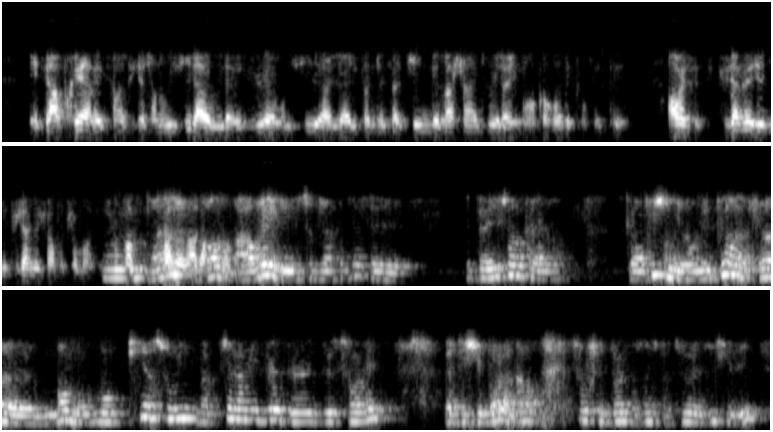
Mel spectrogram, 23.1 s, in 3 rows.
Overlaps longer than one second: present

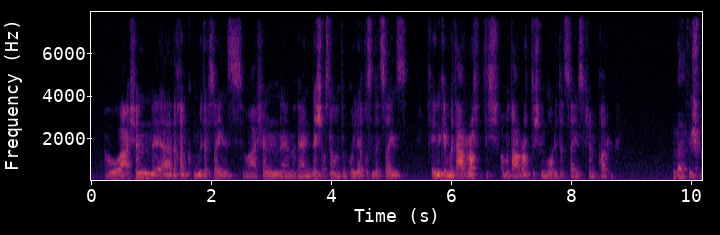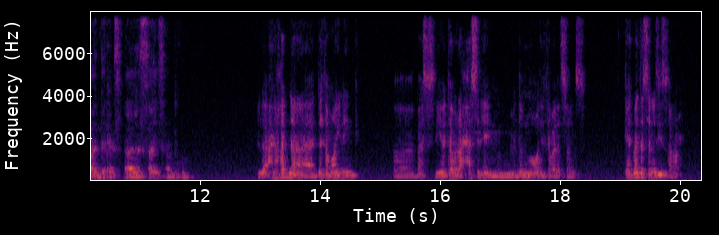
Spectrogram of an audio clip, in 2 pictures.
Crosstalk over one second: none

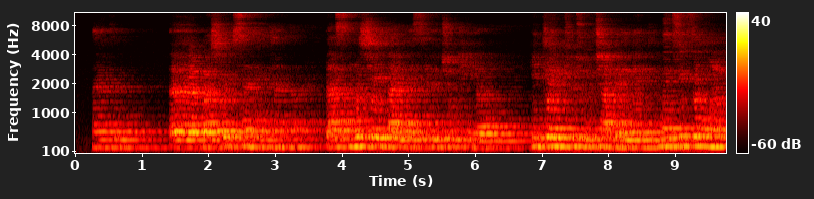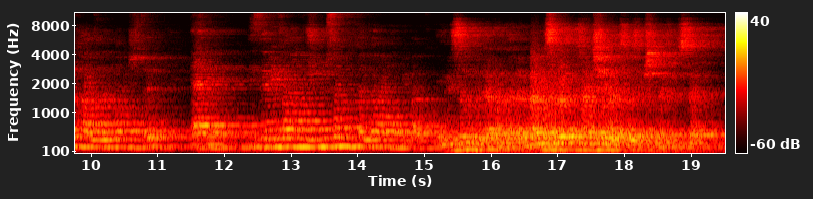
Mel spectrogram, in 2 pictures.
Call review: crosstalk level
none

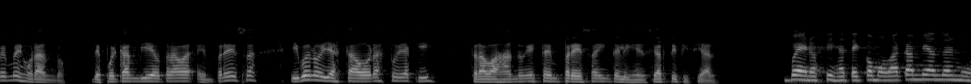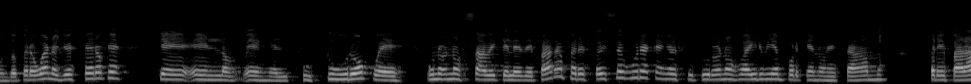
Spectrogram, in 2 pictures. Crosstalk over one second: none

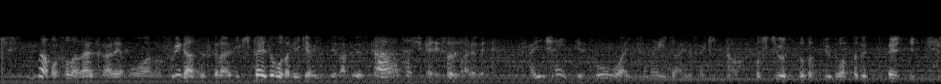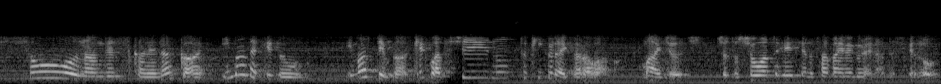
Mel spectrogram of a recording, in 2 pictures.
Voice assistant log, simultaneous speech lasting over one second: none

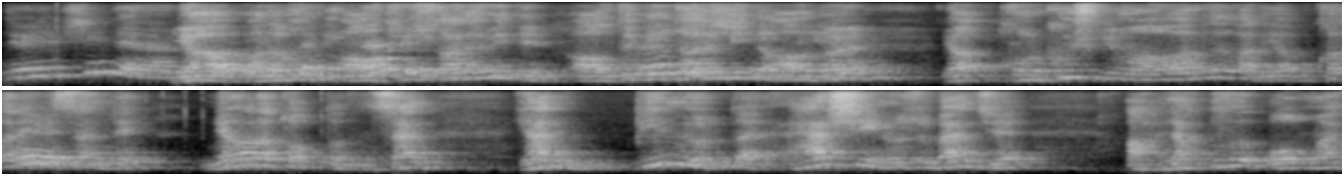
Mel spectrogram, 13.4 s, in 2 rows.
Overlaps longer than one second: present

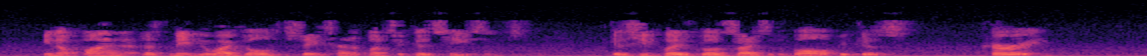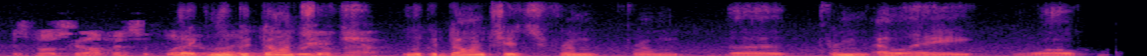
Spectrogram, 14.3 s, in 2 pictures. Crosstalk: present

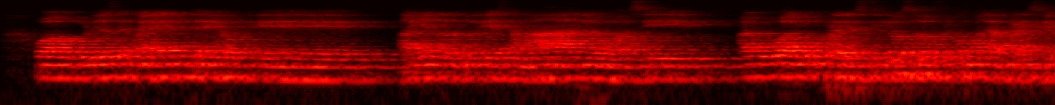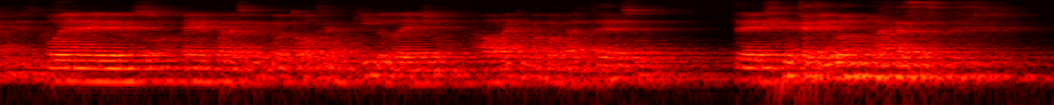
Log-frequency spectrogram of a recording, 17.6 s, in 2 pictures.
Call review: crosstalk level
present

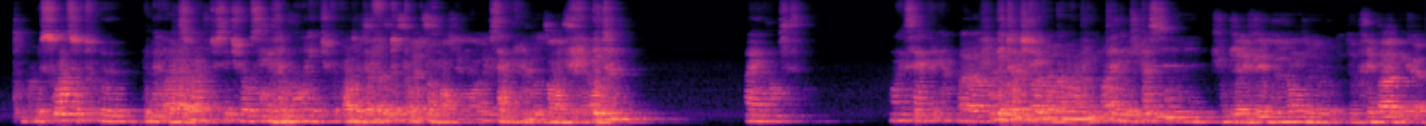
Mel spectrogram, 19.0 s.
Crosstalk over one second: present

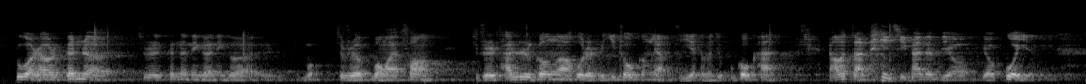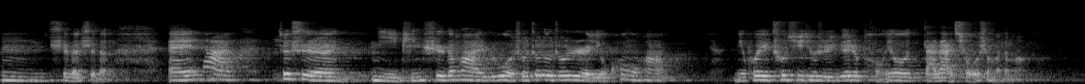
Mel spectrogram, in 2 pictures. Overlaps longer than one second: none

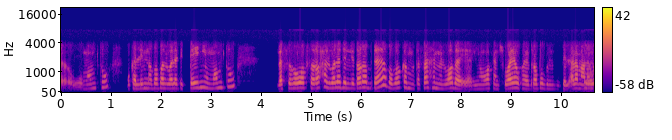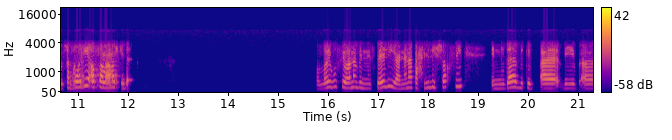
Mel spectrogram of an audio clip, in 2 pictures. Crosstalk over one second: present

